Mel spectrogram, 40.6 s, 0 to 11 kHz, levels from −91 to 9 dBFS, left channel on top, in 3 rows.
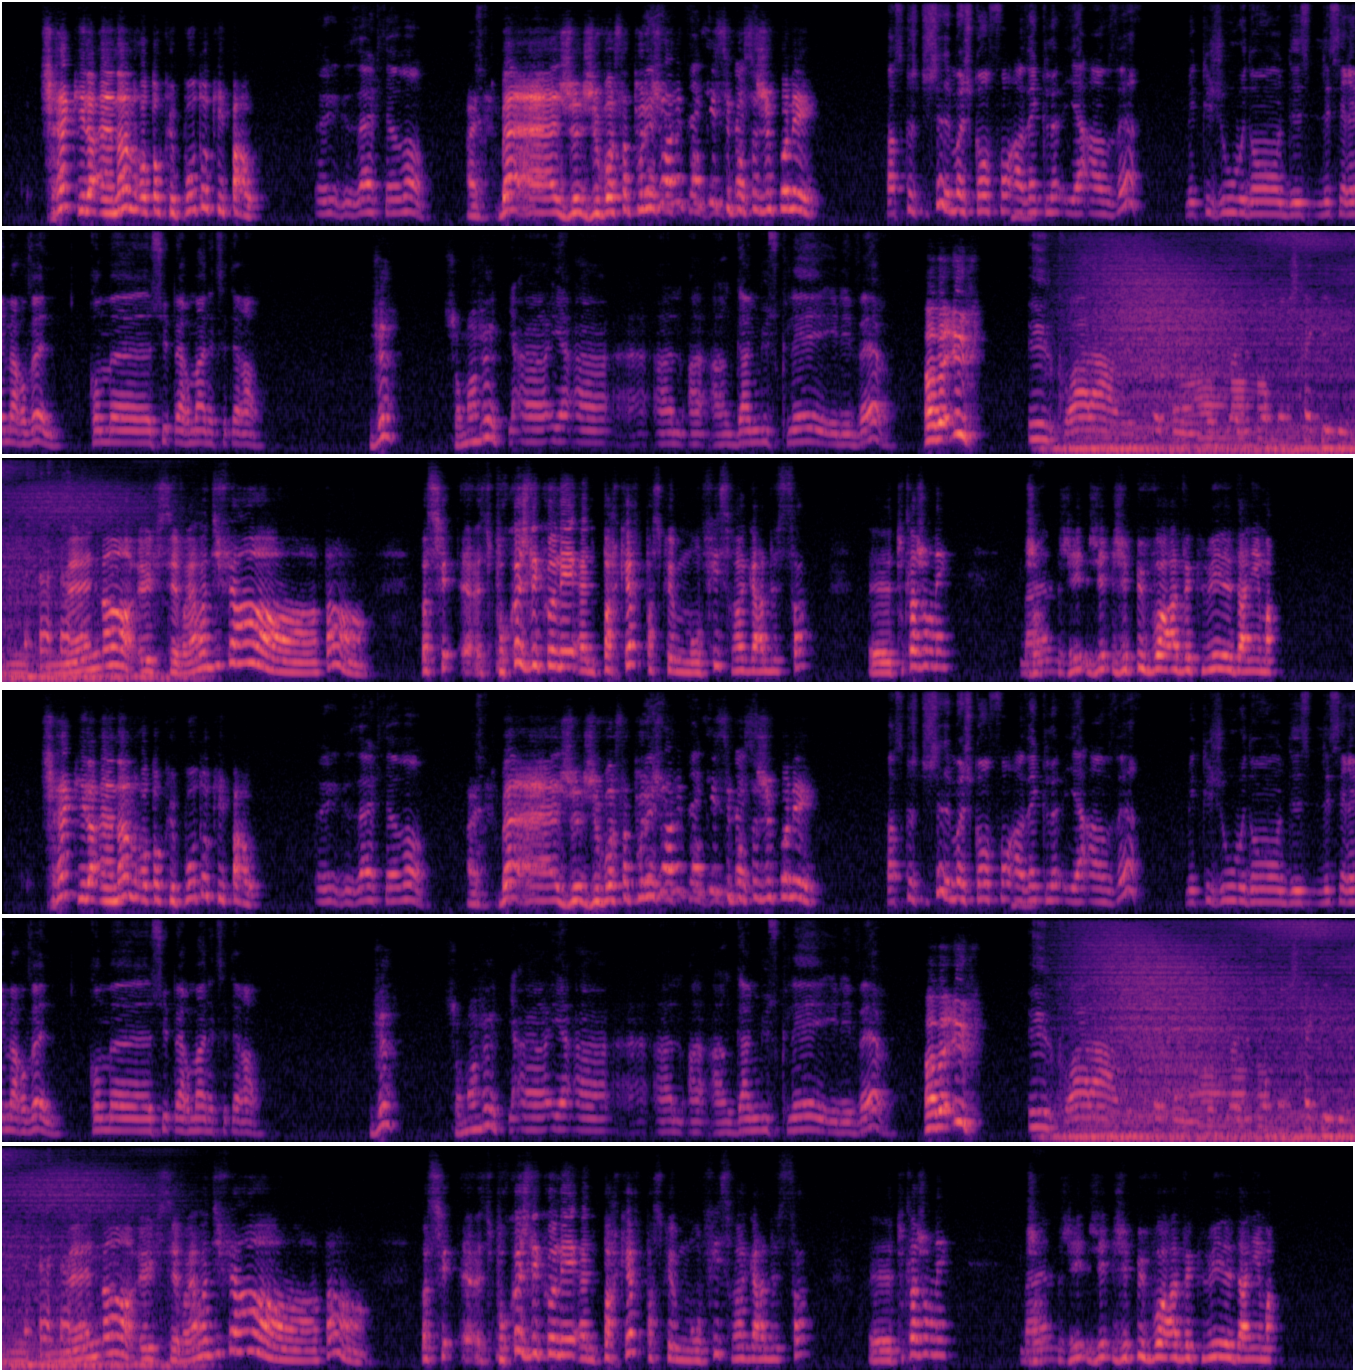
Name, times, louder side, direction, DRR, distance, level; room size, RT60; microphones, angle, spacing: voice 1, 0.4-2.6 4.6-8.1 17.2-17.5 18.0-18.5 22.8-23.3 25.2-26.2 27.1-30.7 31.3-35.1 35.7-36.5 37.3-39.7, left 3 dB, 60° left, 0.9 m, -27 dB
voice 2, 3.1-4.2 4.7-4.8 6.3-7.5 7.8-7.9 8.8-11.4 11.8-14.1 14.4-16.1 18.6-22.4 23.8-28.0 37.2-37.7, left 1 dB, 10° left, 0.4 m, -36 dB
sound 1, 23.8-29.1, equal, 10° right, 0.8 m, -36 dB
2.8 x 2.2 x 2.3 m
head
